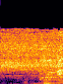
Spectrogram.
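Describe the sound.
A voice mimics a power drill with a short, buzzing, bleat-like whine lasting about a second, swelling slightly toward the end, with no words spoken.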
